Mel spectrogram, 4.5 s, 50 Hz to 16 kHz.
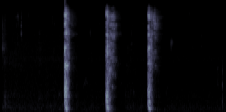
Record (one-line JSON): {"three_cough_length": "4.5 s", "three_cough_amplitude": 32114, "three_cough_signal_mean_std_ratio": 0.19, "survey_phase": "beta (2021-08-13 to 2022-03-07)", "age": "45-64", "gender": "Female", "wearing_mask": "No", "symptom_none": true, "symptom_onset": "4 days", "smoker_status": "Ex-smoker", "respiratory_condition_asthma": false, "respiratory_condition_other": false, "recruitment_source": "REACT", "submission_delay": "2 days", "covid_test_result": "Negative", "covid_test_method": "RT-qPCR", "influenza_a_test_result": "Negative", "influenza_b_test_result": "Negative"}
